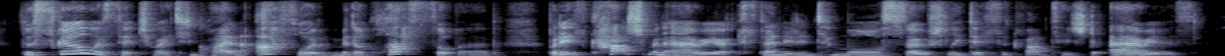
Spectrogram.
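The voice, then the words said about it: Bolton northwest English accent. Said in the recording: “The school was in Bolton, a northwest English town, and if you're wondering what a Bolton accent sounds like, you've been listening to one.”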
